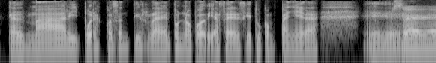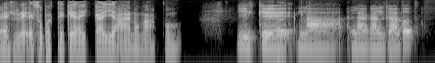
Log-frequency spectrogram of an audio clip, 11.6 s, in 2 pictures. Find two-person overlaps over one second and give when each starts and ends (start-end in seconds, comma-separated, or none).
none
